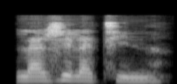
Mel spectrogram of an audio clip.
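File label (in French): "la gelatine", French; snacks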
